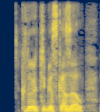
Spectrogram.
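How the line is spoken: Mocking unfamiliar voice. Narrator (Russian): насмешливо осведомился незнакомый голос

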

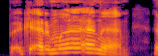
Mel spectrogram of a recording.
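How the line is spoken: Loud laughter. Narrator (Russian): расхохотался Билл

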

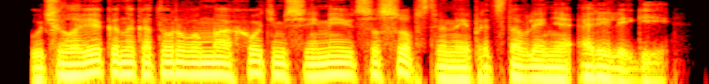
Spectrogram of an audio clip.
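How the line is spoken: Gloomy. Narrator (Russian): мрачно заметил я

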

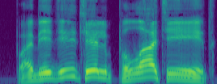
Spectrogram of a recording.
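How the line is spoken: Shouted. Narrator (Russian): крикнул Пламенный

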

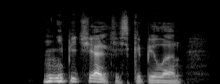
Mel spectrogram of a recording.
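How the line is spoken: Sad laugh, after pause. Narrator (Russian): грустно рассмеявшись, сказал после паузы Ясариан

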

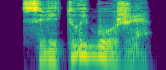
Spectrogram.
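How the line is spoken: Murmuring. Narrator (Russian): пробормотала Одри

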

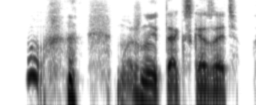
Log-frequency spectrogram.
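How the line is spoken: Wry snort. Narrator (Russian): хмыкнул собеседник

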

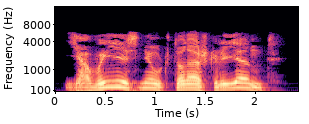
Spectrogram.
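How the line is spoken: Eager exclamation. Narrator (Russian): воскликнул я, распираемый желанием поскорее выпалить великое известие

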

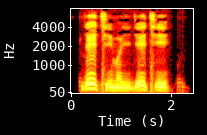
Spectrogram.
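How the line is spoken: Sighing. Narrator (Russian): вздохнул доктор

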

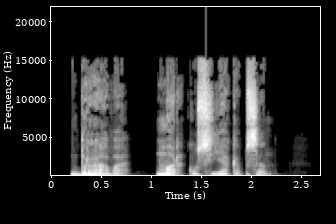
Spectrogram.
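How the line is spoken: Gruff mutter. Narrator (Russian): буркнул Карл

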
